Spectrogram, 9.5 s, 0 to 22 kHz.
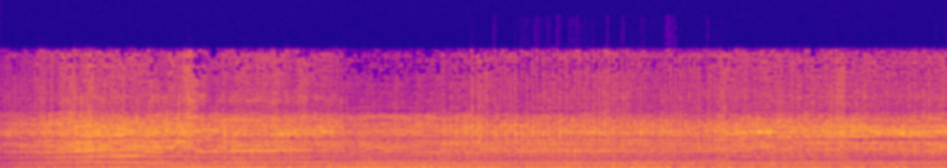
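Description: A Kawasaki Ninja RR 150 two-stroke motorcycle revs on an empty city road during a morning ride on Thamrin. A loud, steady engine drone rises in pitch early on, then holds, with heavy wind rumble underneath.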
